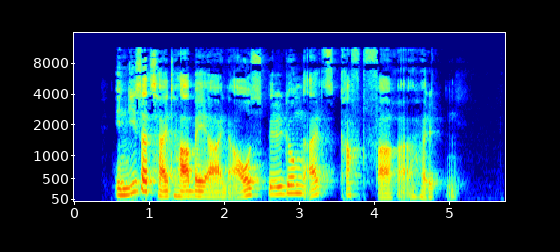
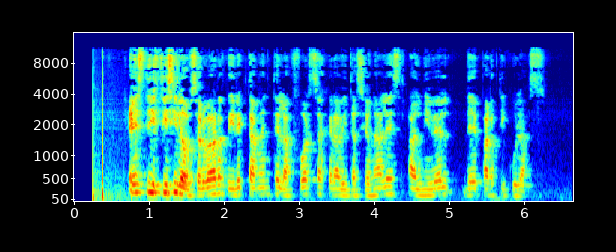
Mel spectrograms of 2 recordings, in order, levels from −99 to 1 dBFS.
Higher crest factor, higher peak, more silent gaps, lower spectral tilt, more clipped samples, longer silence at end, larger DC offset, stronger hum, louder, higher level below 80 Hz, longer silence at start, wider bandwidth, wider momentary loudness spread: about the same, 22 dB vs 20 dB; about the same, -2 dBFS vs 0 dBFS; neither; about the same, -5 dB/octave vs -4 dB/octave; neither; first, 0.7 s vs 0.4 s; neither; neither; about the same, -23 LUFS vs -21 LUFS; second, -56 dBFS vs -44 dBFS; first, 0.55 s vs 0.25 s; about the same, 11.5 kHz vs 11.5 kHz; second, 13 LU vs 16 LU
